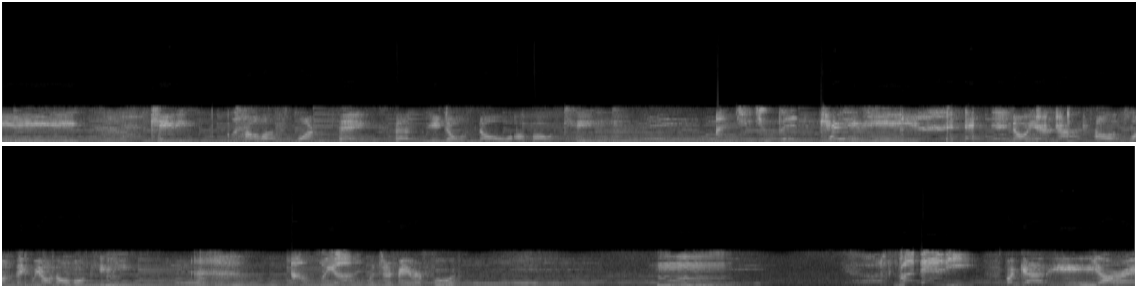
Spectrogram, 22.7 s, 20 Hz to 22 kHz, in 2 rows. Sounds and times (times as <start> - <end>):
Inside, small room: 0.0 - 22.6
Music: 0.0 - 22.6
Child speech, kid speaking: 2.2 - 2.8, 7.1 - 8.2, 14.2 - 15.0, 19.8 - 21.2.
